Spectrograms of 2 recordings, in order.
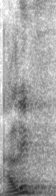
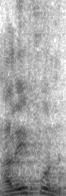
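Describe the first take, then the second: First: The word stops sharply on the final f. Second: The word ends with an added un syllable. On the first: The speaker calls it right. "Af-nya disukunkan" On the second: The speaker calls it wrong. "bukan alifun"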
